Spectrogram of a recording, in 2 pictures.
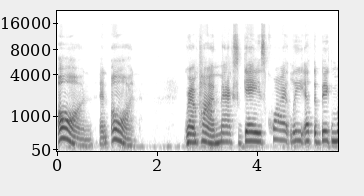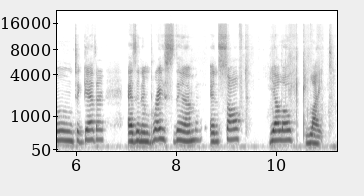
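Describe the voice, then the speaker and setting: Woman, storytime host and reader. Soft-edged mellow tone, unhurried pace, measured phrases with pauses. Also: a little high. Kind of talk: gentle guided centering and picture book read-aloud.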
